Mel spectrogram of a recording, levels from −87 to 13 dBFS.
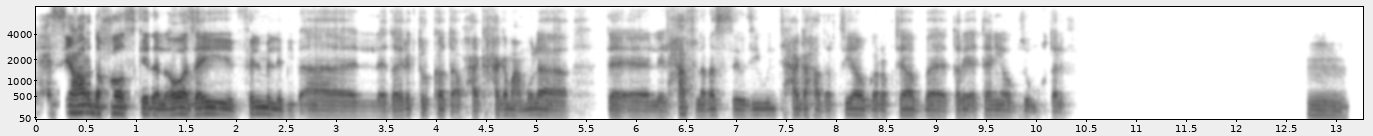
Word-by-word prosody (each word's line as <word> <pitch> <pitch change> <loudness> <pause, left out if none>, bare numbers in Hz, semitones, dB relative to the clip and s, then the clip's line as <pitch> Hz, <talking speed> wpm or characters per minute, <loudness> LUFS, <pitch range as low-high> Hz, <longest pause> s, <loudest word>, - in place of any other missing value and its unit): تحسيه 140 - +3
عرض 145 +1 +8
خاص 125 -2 +4
كده 115 -1 +3
اللي 100 -1 +2
هو 115 +1 +8
زي 115 0 +4
الفيلم 120 +4 0
اللي 110 -3 0
بيبقى 95 -1 -4 0.2
الdirector 90 +1 -6
cut - - -4
أو - - -5
حاجة، - - -5
حاجة - - -1
معمولة 95 -2 -2 0.3
ت - - -8 0.4
للحفلة 100 +3 -3
بس 105 0 -5
دي، 100 +1 -5
وأنتِ 105 -1 -8
حاجة - - -2
حضرتيها 110 -1 -5
وجربتيها 105 +1 -2
بطريقة 100 -2 -4
تانية 100 -1 -6
وبذوق 90 -2 -9
مختلف. - - -11 2.3
إمم. 90 -3 -9
100 Hz, 130 wpm, -21 LUFS, 95-110 Hz, 2.3 s, عرض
